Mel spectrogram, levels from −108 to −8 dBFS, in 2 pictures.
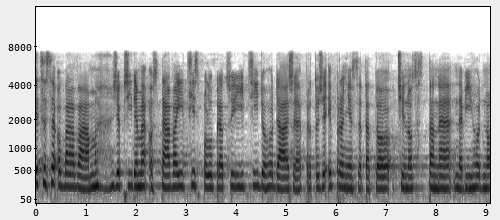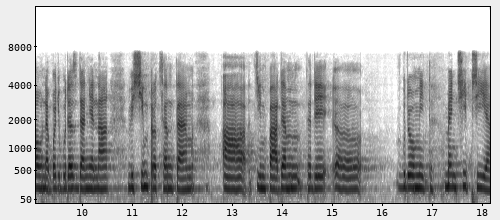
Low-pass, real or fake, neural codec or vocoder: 7.2 kHz; fake; codec, 16 kHz, 4 kbps, FreqCodec, larger model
